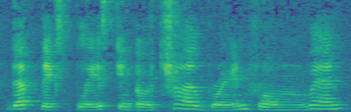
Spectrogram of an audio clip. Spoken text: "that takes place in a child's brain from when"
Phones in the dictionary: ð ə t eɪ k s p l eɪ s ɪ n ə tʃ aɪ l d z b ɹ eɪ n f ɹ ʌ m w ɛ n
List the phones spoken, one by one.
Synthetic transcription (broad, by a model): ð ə t eɪ k s p l eɪ s ɪ n ə tʃ aɪ l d b ɹ eɪ n f ɹ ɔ m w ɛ n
